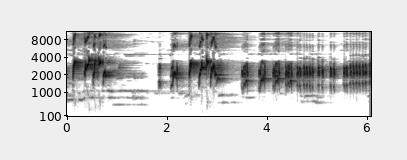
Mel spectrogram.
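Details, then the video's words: Red-whiskered bulbul singing: short, liquid, swooping whistled phrases. A fast run of rapid chattering notes follows. "Red whiskered Bulbul Singing Call Sound"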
